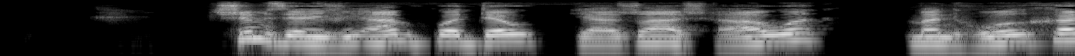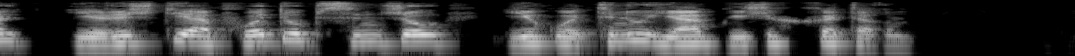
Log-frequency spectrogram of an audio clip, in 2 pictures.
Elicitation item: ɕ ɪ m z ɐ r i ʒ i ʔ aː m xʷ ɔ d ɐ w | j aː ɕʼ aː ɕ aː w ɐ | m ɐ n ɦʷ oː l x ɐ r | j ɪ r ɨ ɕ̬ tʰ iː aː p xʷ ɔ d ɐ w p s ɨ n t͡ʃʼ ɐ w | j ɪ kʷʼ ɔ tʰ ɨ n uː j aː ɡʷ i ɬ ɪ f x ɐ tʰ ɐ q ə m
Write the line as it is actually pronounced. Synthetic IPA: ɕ ɪ m z ɐ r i ʒ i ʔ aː m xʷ ɔ d ɐ w | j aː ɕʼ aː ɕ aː w ɐ | m ɐ n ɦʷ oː l x ɐ r | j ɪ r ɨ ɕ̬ tʰ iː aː p xʷ ɔ d ɐ w p s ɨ n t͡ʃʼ ɐ w | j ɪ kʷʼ ɔ tʰ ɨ n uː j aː ɡʷ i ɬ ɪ x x ɐ tʰ ɐ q ə m

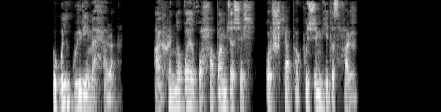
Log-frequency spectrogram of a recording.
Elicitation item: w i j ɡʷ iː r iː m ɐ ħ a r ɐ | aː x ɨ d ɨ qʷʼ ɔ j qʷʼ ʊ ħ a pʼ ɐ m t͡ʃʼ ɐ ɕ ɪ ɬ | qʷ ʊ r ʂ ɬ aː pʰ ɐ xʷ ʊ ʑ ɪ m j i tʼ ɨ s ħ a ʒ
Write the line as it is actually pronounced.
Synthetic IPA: w i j ɡʷ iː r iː m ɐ ħ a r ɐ | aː x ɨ n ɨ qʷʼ ɔ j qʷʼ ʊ ħ a pʼ ɐ m t͡ʃʼ ɐ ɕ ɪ ɬ | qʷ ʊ r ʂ ɬ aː pʰ ɐ xʷ ʊ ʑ ɪ m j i tʼ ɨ s ħ a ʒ

